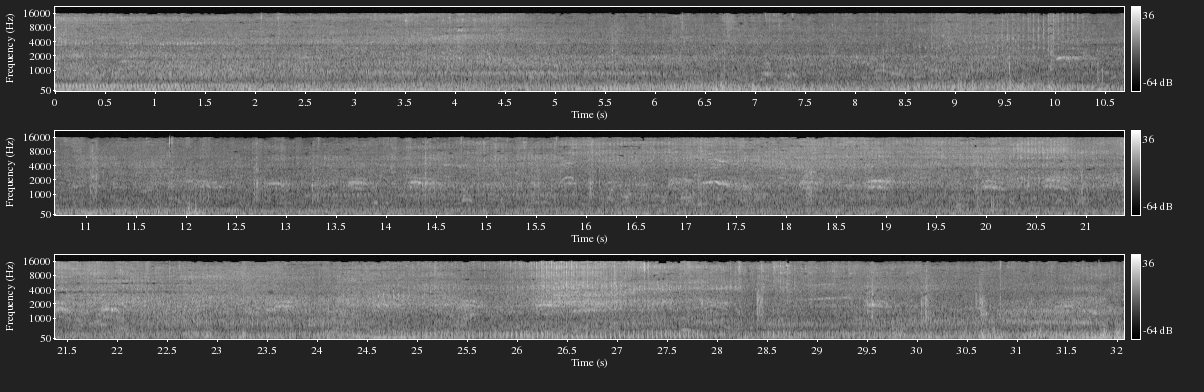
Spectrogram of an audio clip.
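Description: Street traffic: small vehicle engines such as tuk-tuks and motorcycles running close by, loudest near the start, with people's voices in the background.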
